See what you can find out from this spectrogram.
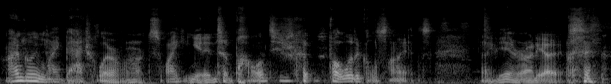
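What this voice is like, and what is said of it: Nerdy put-on character voice. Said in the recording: “What was that accent? ... A dweeb. Yeah. A nerd burger”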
